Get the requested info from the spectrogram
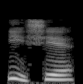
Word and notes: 一些: yi xie

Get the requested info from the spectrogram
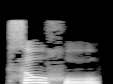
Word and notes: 搜狐: sou hu

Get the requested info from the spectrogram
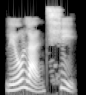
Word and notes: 浏览器: liu lan qi

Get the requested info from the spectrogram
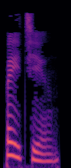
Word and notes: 背景: bei jing

